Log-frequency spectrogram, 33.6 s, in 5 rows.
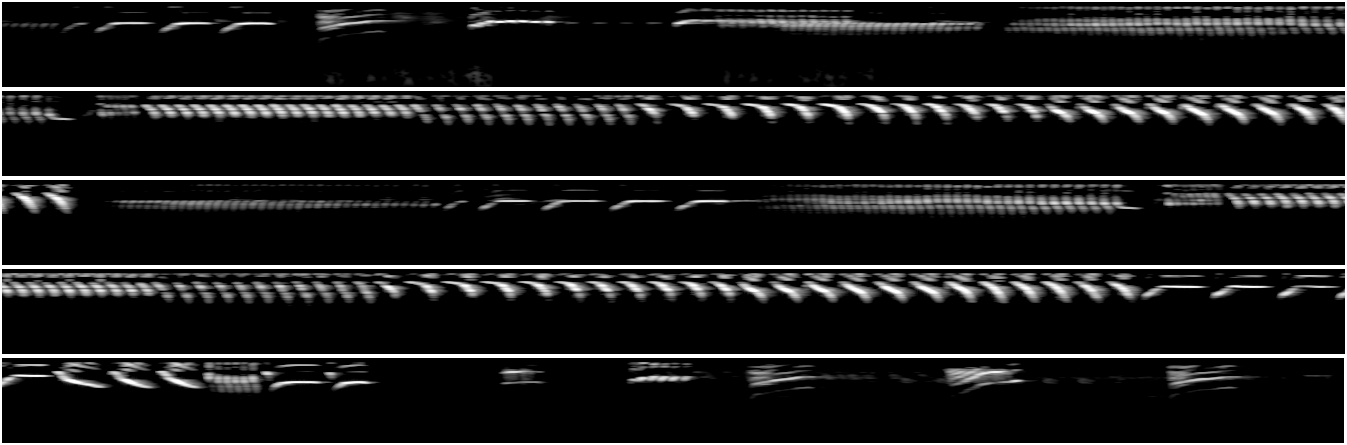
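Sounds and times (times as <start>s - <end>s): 
Atlantic canary singing: 0.0s - 28.8s, 29.4s - 33.5s
low rumbling noise: 1.5s - 4.6s.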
